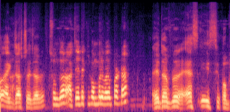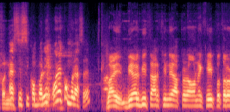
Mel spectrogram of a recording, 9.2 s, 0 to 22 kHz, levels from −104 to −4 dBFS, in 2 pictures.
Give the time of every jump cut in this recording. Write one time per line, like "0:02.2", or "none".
0:06.6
